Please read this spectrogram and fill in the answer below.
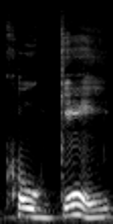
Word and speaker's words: Colgate: Colgate or I purchasing Colgay, because there is a country that speaks English and French. T is silent in French, so I was purchasing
